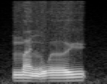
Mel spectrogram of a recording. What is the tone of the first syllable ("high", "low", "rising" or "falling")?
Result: low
